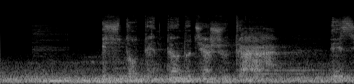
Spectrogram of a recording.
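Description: A man speaks in a deep, menacing voice.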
